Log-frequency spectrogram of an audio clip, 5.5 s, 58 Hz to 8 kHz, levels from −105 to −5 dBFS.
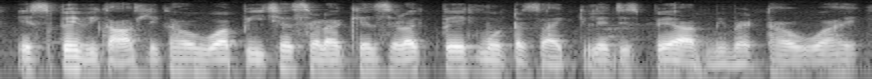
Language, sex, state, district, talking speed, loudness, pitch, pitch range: Hindi, male, Uttar Pradesh, Lalitpur, 200 wpm, -19 LUFS, 95 Hz, 90-105 Hz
